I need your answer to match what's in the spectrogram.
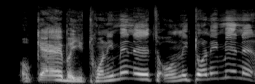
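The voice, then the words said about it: Aggressive, over-the-top put-on accent. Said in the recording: “crazy weird accent ... so aggressive, so over the top”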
